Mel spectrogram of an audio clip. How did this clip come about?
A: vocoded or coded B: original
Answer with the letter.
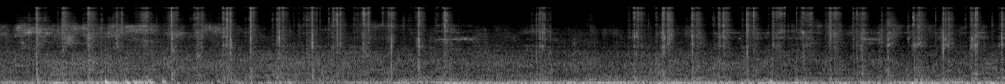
A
